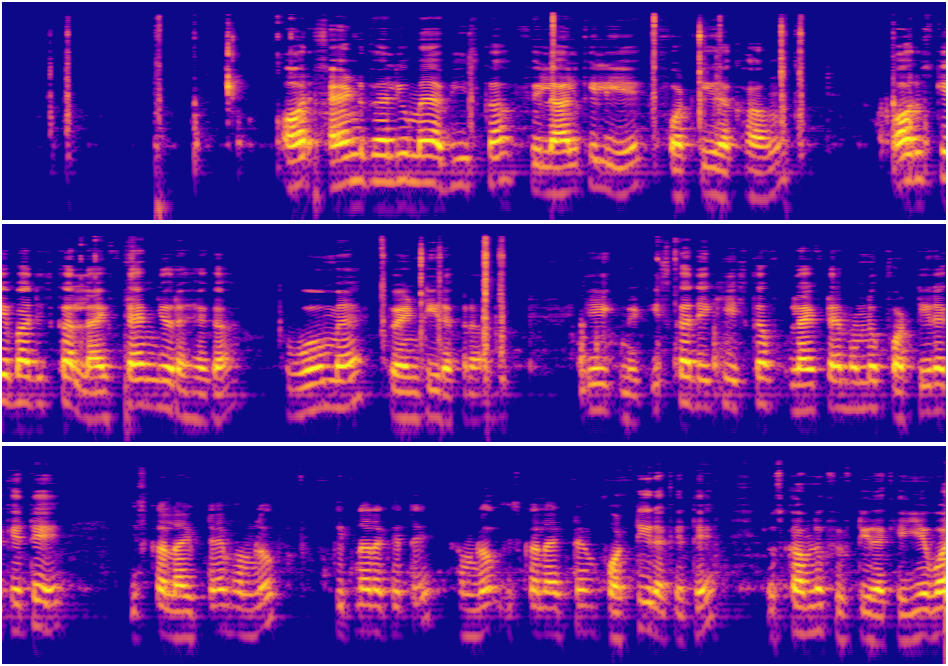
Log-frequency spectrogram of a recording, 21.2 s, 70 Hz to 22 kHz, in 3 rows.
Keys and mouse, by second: 4.0-7.8 middle drag, 11.7 middle click, 12.1-21.2 right drag.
